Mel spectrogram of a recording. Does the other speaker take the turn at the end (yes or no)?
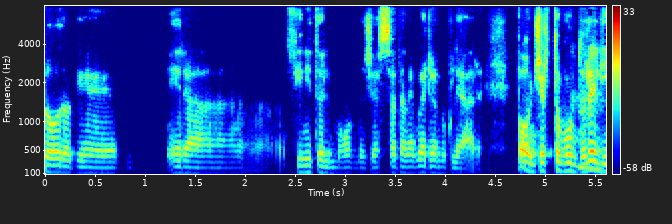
no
